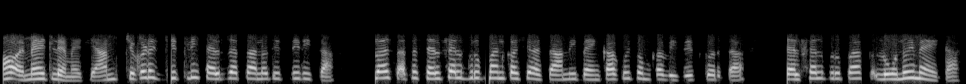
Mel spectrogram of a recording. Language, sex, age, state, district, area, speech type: Goan Konkani, female, 30-45, Goa, Bardez, rural, conversation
